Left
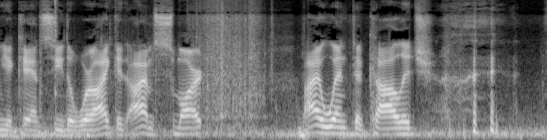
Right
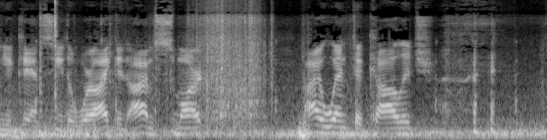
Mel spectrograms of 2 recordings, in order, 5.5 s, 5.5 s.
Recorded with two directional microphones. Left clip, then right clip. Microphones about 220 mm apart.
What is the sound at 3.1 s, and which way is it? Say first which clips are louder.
Speech: left 9 dB; 45° left (ahead or behind).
